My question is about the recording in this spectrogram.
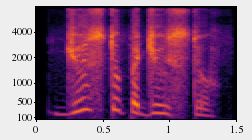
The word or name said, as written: Justo pa justo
